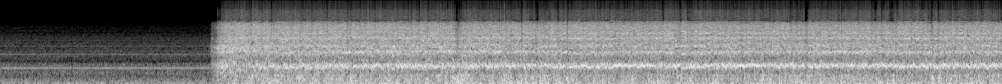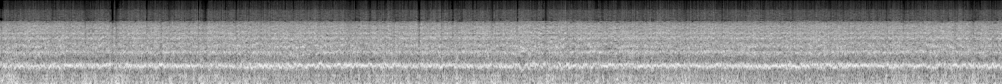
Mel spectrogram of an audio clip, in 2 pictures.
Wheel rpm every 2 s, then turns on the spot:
0, 180, 230, 220, 230, 230, 220, 230, 230, 220.
none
